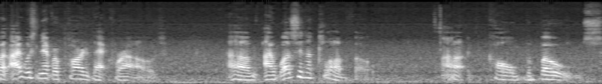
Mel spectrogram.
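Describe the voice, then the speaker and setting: Over noticeable background noise, a woman speaks very slowly with long, frequent pauses. Her voice is very deep and low in pitch, yet her intonation is lively. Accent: Midwestern American. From Indiana. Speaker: oral history interviewee. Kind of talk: oral history interview. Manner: halting.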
